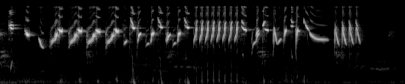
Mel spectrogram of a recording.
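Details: Male European goldfinch singing, used to tutor young birds: fast twittering phrases of high sweet notes, then a rapid buzzy trill and tinkling notes, stopping abruptly before a brief silence.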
